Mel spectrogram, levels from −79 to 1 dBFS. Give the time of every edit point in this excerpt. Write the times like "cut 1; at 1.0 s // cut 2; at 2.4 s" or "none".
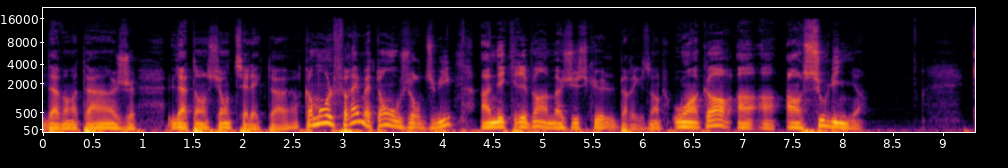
cut 1; at 6.2 s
